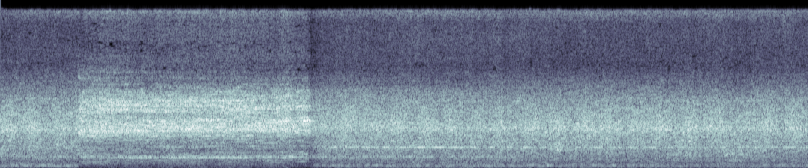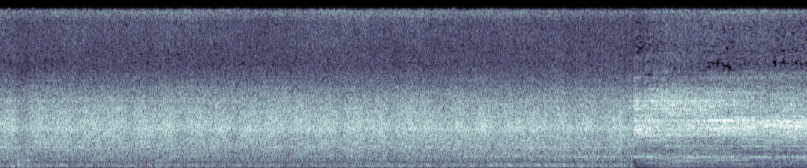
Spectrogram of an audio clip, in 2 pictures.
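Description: A power saw grinds loudly through stone with a high, harsh whine.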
